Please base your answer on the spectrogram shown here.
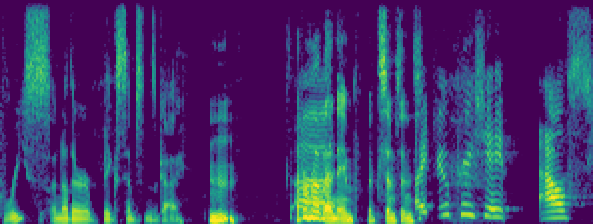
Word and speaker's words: Reiss: Wow and I think I think it's pronounced Reese Mike Reiss another big Simpsons guy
